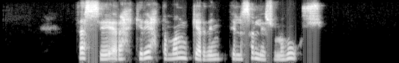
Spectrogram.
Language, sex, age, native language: Icelandic, female, 20-29, Icelandic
